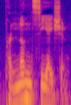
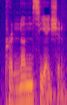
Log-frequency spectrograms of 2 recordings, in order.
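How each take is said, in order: No difference in how they are said.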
